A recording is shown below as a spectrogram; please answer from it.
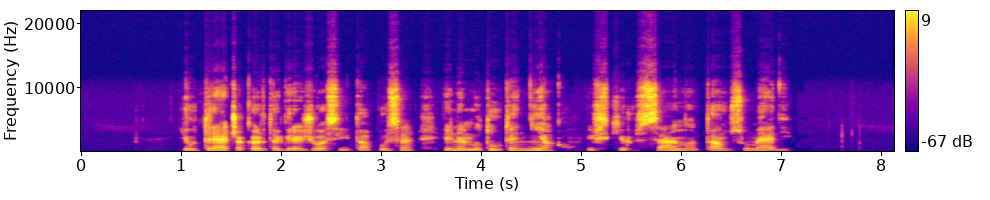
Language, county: Lithuanian, Kaunas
